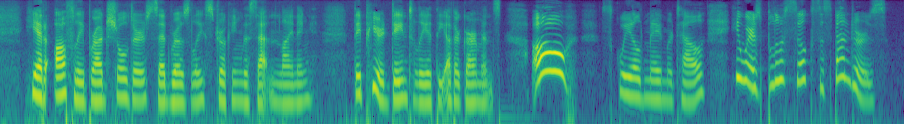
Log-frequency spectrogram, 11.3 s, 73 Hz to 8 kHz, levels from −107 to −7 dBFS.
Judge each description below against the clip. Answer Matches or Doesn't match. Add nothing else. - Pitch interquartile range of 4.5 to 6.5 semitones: Matches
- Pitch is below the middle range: Doesn't match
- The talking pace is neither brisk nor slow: Matches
